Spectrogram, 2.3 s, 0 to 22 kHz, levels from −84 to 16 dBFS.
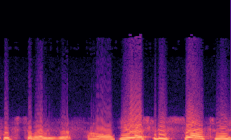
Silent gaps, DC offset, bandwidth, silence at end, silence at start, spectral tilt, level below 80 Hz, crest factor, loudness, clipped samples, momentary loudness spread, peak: none; under 0.1%; 16 kHz; 0 s; 0 s; -6 dB/octave; -36 dBFS; 6 dB; -8 LUFS; under 0.1%; 5 LU; -2 dBFS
